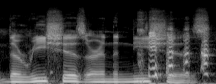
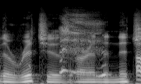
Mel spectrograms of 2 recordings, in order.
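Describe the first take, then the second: First: Niches is said with an ee vowel. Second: Niches is said with a short i vowel. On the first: The speaker calls it wrong. "You can't say" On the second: The speaker calls it right. "You have to say"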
